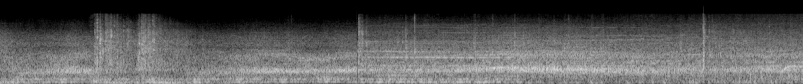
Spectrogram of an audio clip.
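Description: Packed ice-hockey arena crowd cheering and chanting in unison as fans celebrate a win. Two sharp bangs come about a second in.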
